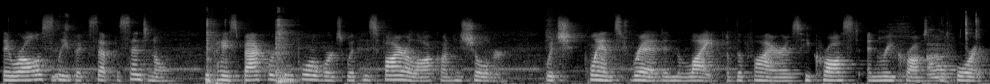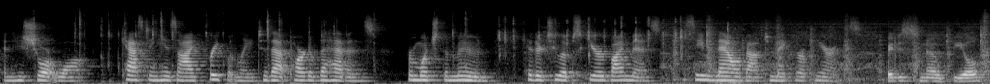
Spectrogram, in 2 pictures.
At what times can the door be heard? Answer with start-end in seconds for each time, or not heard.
2.0-3.0.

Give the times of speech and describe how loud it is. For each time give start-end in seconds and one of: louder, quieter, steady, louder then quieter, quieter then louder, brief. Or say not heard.
0.0-19.7 steady.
